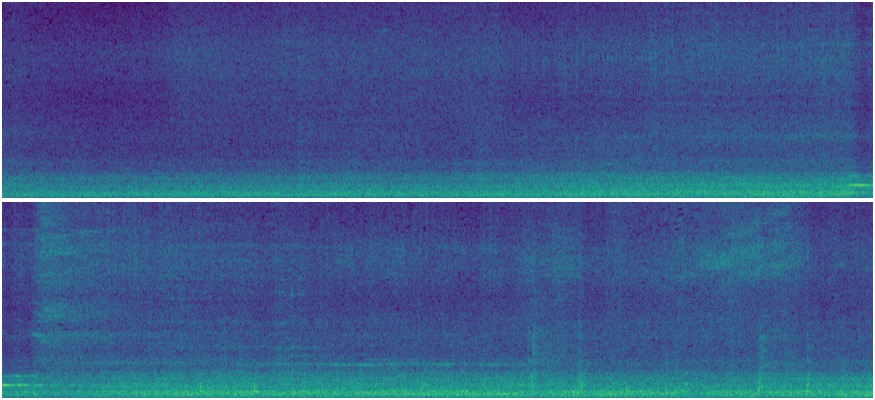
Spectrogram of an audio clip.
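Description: A tram rumbles along rails, growing louder as it nears.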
